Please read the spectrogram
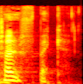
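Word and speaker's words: Schjerfbeck: Du, senast vi såg så pratade vi om att du gärna ville köpa en Helene Scherfenbeck. Jag kan inte uttala det. – Scherfbeck. Ja. Helene Scherfbeck.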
